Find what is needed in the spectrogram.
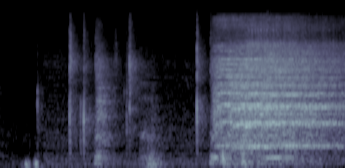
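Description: Truck camper's electric jack motors running with a steady whine as the camper is lowered onto the truck bed. The whine starts suddenly about two and a half seconds in, after a few faint clicks.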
